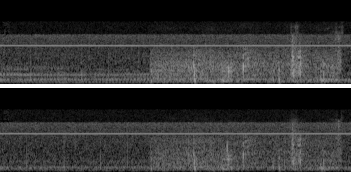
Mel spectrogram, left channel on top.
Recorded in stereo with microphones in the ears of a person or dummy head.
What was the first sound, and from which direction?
Footsteps, 35° left (ahead or behind).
